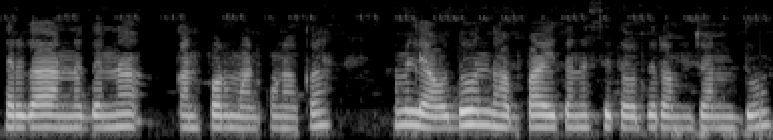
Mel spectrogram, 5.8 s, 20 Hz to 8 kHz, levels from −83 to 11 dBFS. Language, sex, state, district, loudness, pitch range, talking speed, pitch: Kannada, female, Karnataka, Dharwad, -19 LUFS, 210-230 Hz, 135 wpm, 220 Hz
